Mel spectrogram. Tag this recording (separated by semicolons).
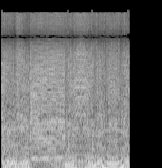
fuzzy; processed; glitchbreak; love; t; k; e; y; pink; deathcore; l; o; h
